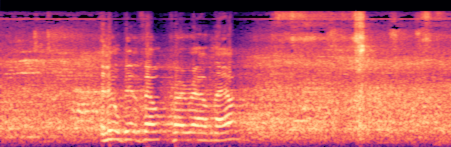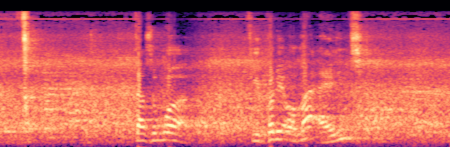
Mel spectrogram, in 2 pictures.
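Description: A man speaks with animation through a microphone and loudspeakers in a large echoing hall.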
